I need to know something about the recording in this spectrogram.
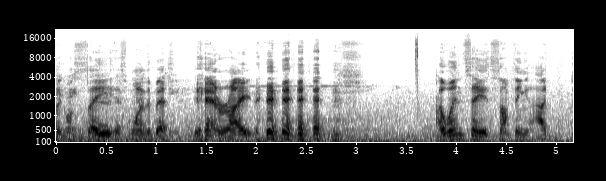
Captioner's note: laughter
